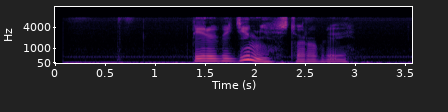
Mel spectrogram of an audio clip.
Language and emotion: Russian, sad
